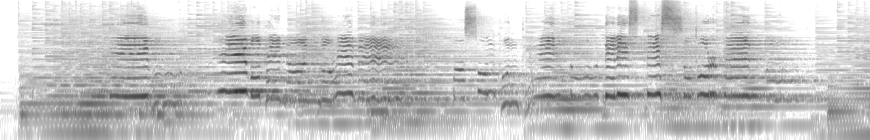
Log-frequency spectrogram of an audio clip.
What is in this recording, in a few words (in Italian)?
Recitativo; Clori vezzosa, e bella; Vivo, vivo penando; Scarlatti; Cantatas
